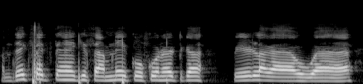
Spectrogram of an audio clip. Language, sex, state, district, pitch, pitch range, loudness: Hindi, male, Jharkhand, Garhwa, 190 Hz, 170-205 Hz, -14 LUFS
